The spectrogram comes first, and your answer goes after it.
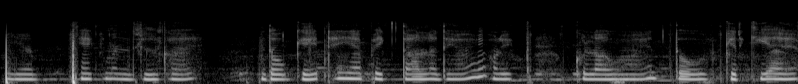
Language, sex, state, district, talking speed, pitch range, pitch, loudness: Hindi, female, Uttar Pradesh, Hamirpur, 165 wpm, 235-250 Hz, 240 Hz, -26 LUFS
